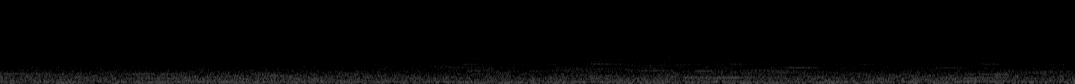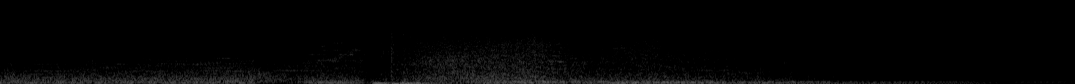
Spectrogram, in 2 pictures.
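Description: Spacecraft engines roar in a deep, steady rumble.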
